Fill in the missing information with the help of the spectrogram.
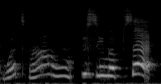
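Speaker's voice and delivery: soft, high-pitched gentle inquiry; mock concern. Advising how to respond to ranters, soft mock concern. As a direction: ask very softly with feigned sympathy. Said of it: "or be like".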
